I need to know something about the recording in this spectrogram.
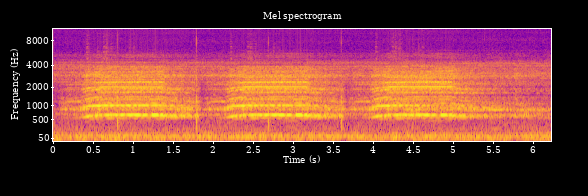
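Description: Steam whistle from the Paragon3 sound decoder in a Broadway Limited HO-scale 2-8-0 Consolidation, played through the model's speaker: three blasts, each a little over a second long, with short gaps between them.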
